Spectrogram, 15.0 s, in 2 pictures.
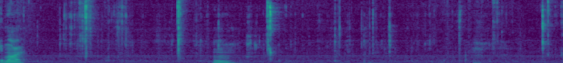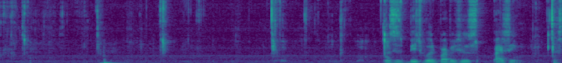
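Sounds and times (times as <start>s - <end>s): quiet chewing: 0.8s - 12.8s
low thump: 8.8s - 9.2s.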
